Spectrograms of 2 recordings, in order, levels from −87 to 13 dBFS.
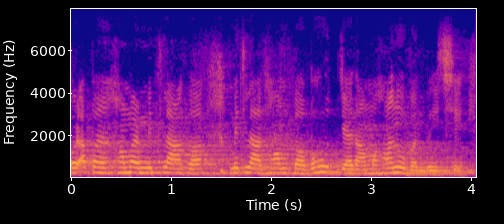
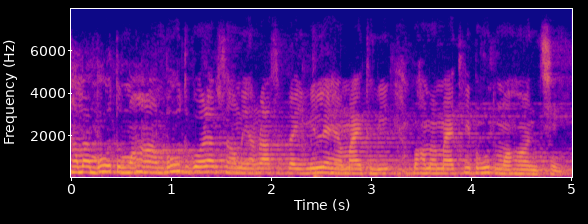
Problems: background sounds at intervals, background conversations at intervals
